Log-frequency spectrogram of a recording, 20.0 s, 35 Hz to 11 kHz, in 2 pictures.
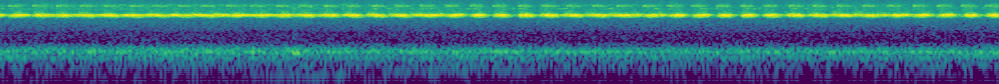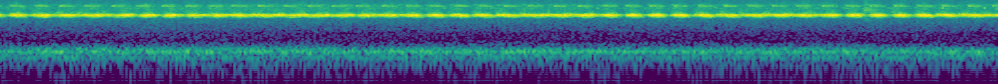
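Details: Insects calling at 5:00 on 25 August 2019 in an unedited candlelit recording: a sustained shrill chorus with fine regular pulses, about two beats a second, holding steady throughout over a faint low drone.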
